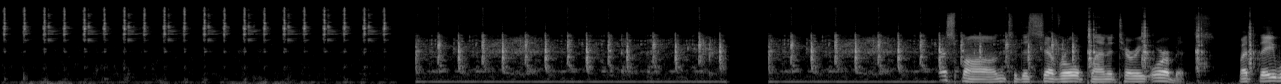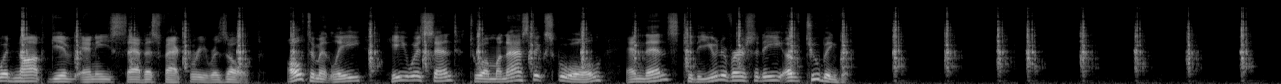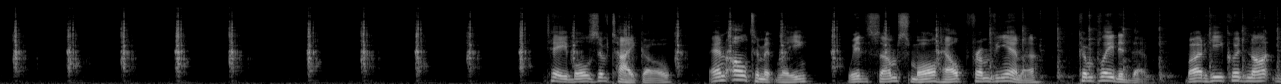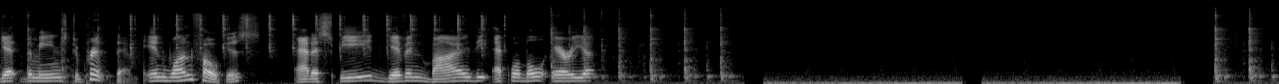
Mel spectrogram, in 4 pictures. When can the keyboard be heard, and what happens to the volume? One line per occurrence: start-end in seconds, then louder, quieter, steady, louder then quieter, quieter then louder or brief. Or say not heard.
not heard.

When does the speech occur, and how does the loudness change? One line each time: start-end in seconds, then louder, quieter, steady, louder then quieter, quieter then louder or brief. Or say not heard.
9.3-21.3 steady
31.1-44.4 steady.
